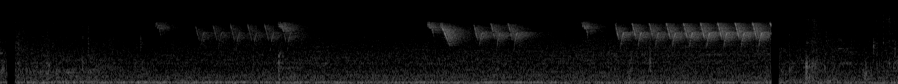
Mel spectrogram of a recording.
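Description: A bird singing: three bouts of quick, high repeated notes, about seven a second, over a steady low background rumble. The last and loudest bout is cut off suddenly near the end.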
